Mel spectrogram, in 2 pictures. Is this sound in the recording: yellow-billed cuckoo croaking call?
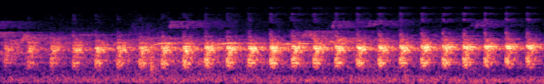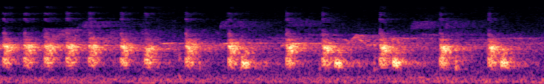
yes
